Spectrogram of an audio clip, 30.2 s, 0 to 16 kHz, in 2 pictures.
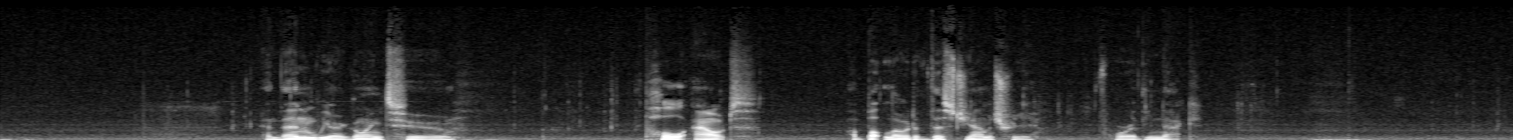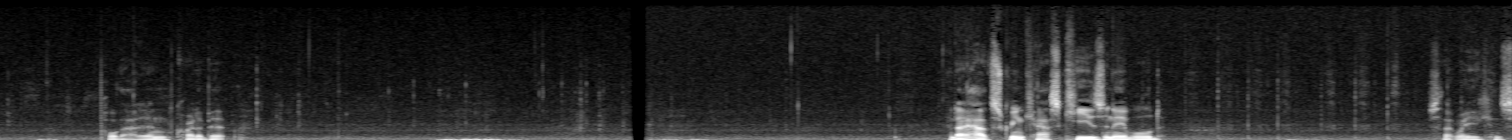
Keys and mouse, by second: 0.4-2.4 drag, 6.8 f, 8.0-9.9 drag, 10.1 KP_1, 10.5 KP_3, 12.3 KP_1, 15.1 f, 15.8 click, 17.6 KP_1, 17.9 KP_3, 21.2 x, 21.5 f, 22.1 f, 22.7 f, 24.0-29.5 drag, 26.3 f, 29.5 f.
